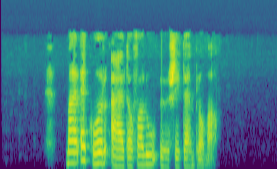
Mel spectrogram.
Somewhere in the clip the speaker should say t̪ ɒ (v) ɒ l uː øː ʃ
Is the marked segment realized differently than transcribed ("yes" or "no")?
yes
